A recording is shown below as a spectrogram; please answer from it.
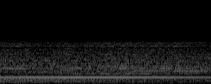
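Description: A steady hum: one held tone over a faint even hiss.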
